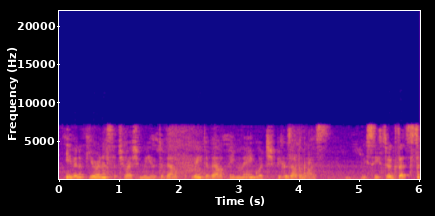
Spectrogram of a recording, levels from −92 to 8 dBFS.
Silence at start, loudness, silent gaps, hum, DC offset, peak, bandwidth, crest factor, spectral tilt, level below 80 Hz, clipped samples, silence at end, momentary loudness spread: 0 s; -20 LUFS; none; none; under 0.1%; -2 dBFS; 7.6 kHz; 18 dB; -4 dB/octave; -56 dBFS; under 0.1%; 0 s; 10 LU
